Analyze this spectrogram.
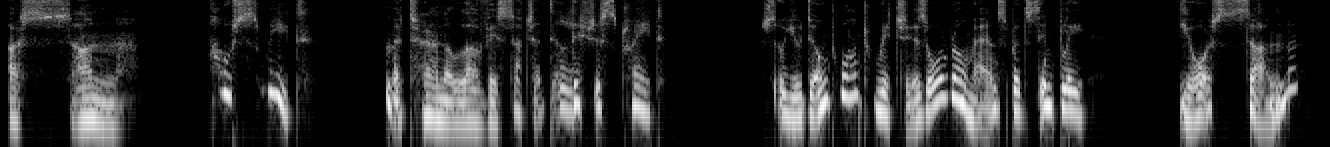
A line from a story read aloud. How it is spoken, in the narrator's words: he said the word, hissing it, sneering it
